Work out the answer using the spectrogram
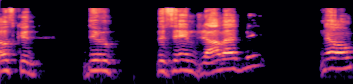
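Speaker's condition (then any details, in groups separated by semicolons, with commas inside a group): Cerebral palsy; clenched fist, unsteady walk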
